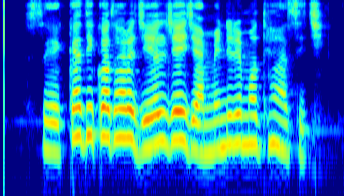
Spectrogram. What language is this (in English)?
Odia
